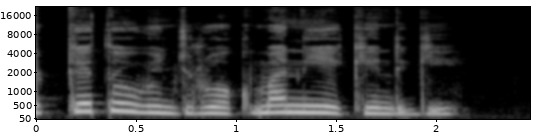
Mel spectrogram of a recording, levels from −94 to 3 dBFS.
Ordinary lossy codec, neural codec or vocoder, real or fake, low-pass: none; none; real; none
